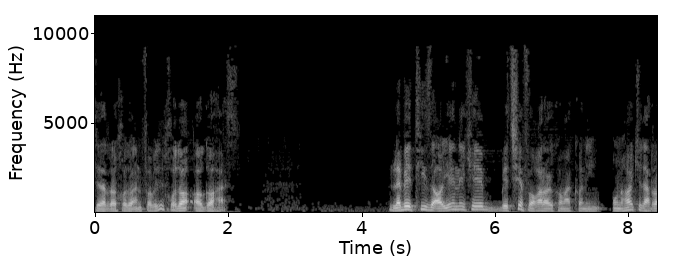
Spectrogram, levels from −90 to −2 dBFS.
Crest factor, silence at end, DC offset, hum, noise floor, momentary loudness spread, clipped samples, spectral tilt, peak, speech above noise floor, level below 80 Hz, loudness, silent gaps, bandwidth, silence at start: 20 dB; 0 s; under 0.1%; none; -68 dBFS; 11 LU; under 0.1%; -7 dB/octave; -12 dBFS; 37 dB; -62 dBFS; -31 LUFS; 2.20-2.27 s; 9.6 kHz; 0 s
